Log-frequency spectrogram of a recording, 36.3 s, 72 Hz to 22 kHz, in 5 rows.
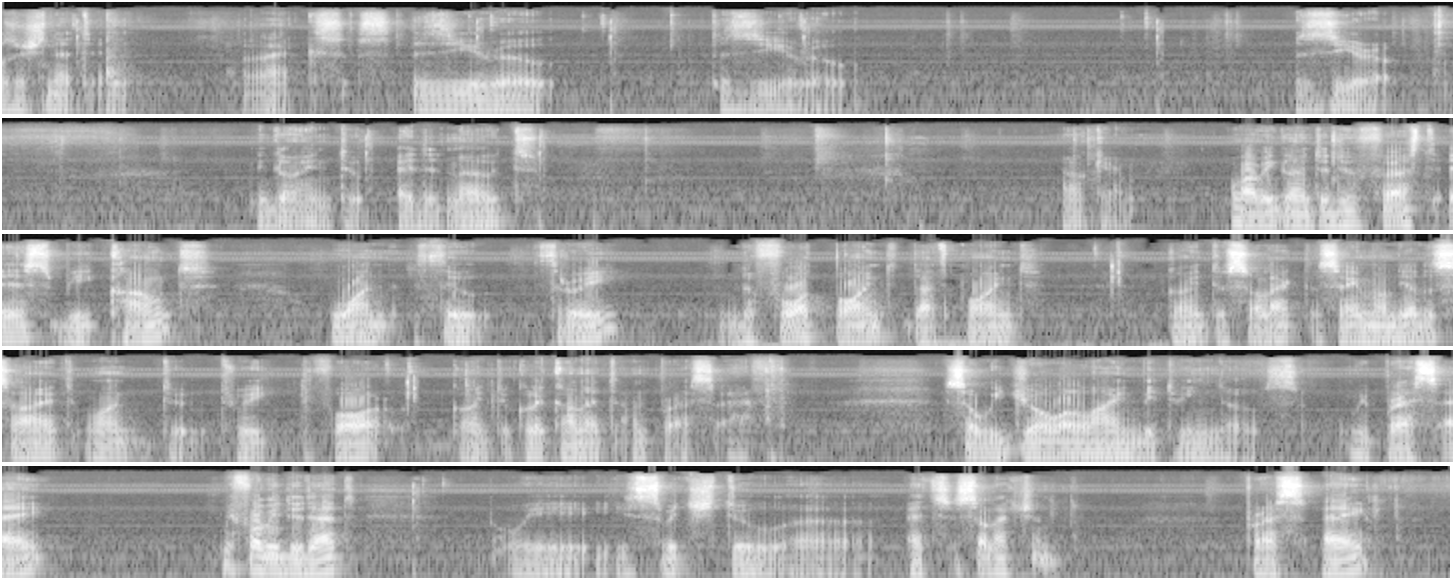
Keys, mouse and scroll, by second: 0.6-2.1 drag, 3.1-4.8 drag, 4.8 KP_0, 10.7 click, 11.0-20.0 middle drag, 20.0-22.2 drag, 23.8-25.7 drag, 25.7 f, 31.4-33.8 drag, 34.7 a, 36.1 a.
